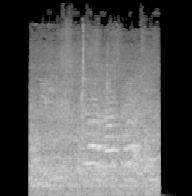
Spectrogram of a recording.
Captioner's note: <i>Coffee shop sounds/pages turning</i>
